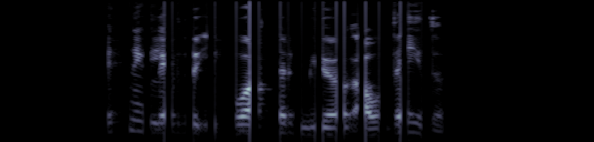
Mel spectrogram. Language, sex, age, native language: Icelandic, male, 40-49, Icelandic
